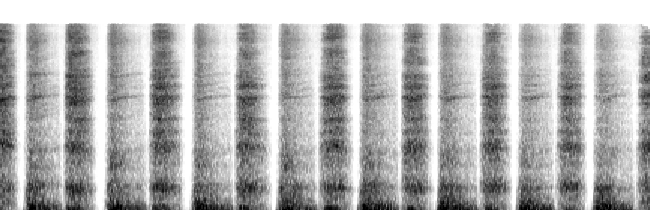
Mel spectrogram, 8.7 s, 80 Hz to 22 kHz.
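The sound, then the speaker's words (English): Rapid breathing at one breath per two jumps, the pace of a rope-jumping workout at 120 jumps per minute: many quick, loud, evenly spaced breaths in a steady, unbroken rhythm. “then that means by definition that their respiratory rate or the number of breaths they take per minute is 60. So that means they're breathing like this.”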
